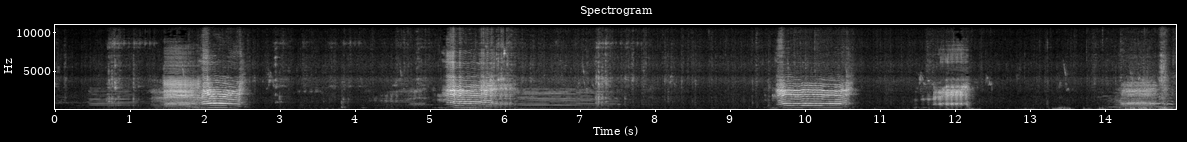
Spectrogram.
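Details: Thirty young Meatmaster ewes bleating in turn: long, quavering, strongly voiced bleats recur every few seconds, some loud and near, others fainter, with short gaps of quiet between them.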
